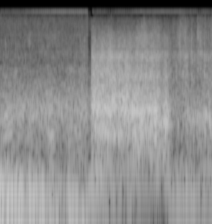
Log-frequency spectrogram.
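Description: Rally car engine running with a strong low rumble, cut off abruptly about a second in by a hissing rush of noise from another rally car passing.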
